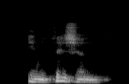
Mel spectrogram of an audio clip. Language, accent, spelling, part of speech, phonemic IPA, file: English, Southern England, envision, verb, /ɪnˈvɪʒn̩/, LL-Q1860 (eng)-envision.wav
- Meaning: To conceive or see something within one's mind. To imagine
